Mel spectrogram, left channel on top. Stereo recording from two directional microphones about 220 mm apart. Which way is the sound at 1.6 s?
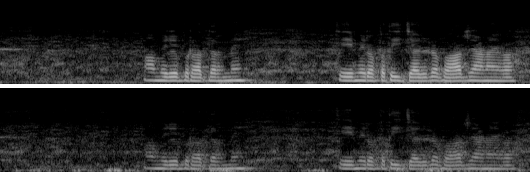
20° left (ahead or behind).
